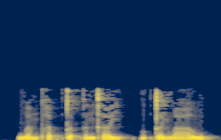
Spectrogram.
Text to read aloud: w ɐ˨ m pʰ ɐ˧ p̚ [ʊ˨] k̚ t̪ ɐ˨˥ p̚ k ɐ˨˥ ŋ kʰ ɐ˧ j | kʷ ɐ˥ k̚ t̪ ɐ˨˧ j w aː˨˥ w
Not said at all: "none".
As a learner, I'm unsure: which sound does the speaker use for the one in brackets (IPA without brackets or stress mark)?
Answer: ʊ˨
